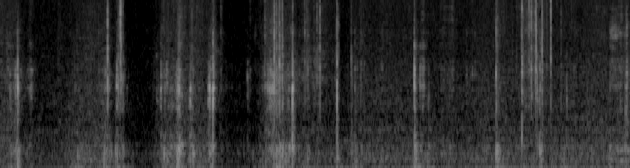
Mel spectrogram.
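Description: Irregular light clicks and knocks of handling as the camera on its stand is picked up and moved back from the workbench.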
